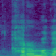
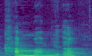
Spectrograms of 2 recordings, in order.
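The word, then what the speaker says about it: काम: 첫째, 캄마. 카르마가 아닙니다. 캄마입니다.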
